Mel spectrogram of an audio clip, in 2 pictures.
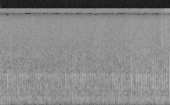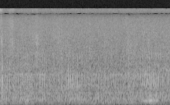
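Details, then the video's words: Kitten named Sonny, a male, purring loudly for the camera indoors: a steady low rumbling purr pulsing throughout, with a faint louder swell near the end. "Kitten Purring"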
